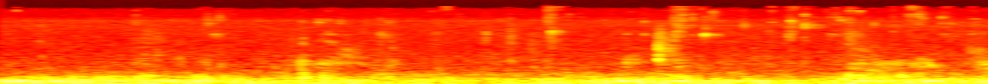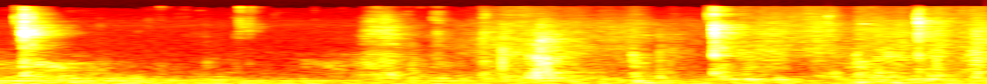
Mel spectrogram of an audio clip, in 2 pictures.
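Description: A person chewing food close to the microphone, with wet mouth clicks and smacks that grow louder in the last few seconds. A single sharp click comes about halfway through.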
